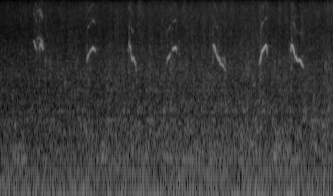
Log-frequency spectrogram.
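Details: Lively brown-throated sunbird producing seven clear, high, sharply bending whistles, each slurring down or up, evenly spaced about every half second against a quiet, low background.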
